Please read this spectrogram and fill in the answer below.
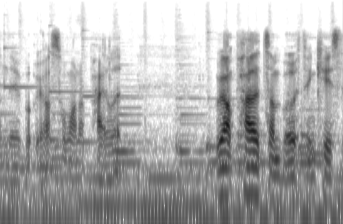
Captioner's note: annoyed exhale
